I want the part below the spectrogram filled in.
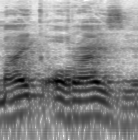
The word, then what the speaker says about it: mycorrhizae: And if you have trouble remembering that name, if it's new to you, I just tell my students at Texas A&M University, just think of your Irish cousin mycorrhizae and you'll never forget it again.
